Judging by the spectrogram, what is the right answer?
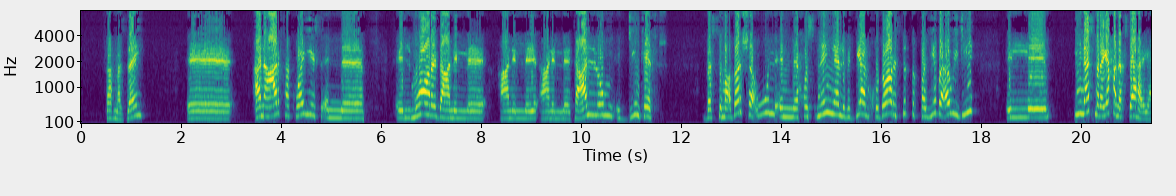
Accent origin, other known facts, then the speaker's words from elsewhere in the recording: Egypt; احنا عندنا يا جماعة 70% جهلة في مصر. احنا عندنا في مصر 70% أميين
